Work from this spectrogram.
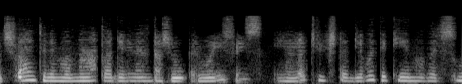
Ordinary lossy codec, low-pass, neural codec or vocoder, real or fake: AAC, 32 kbps; 9.9 kHz; codec, 44.1 kHz, 0.9 kbps, DAC; fake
